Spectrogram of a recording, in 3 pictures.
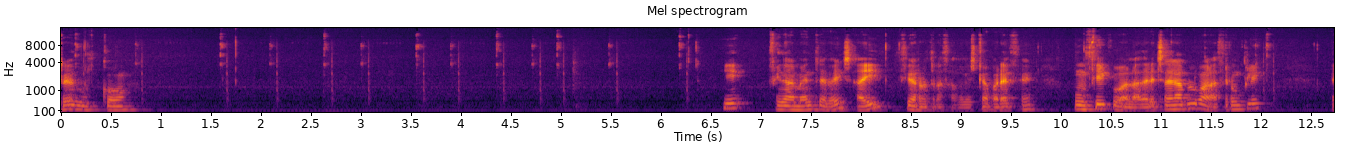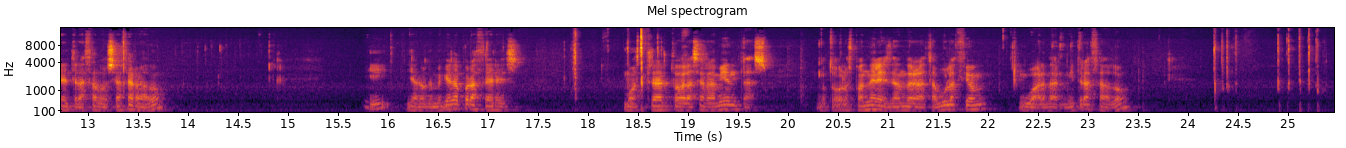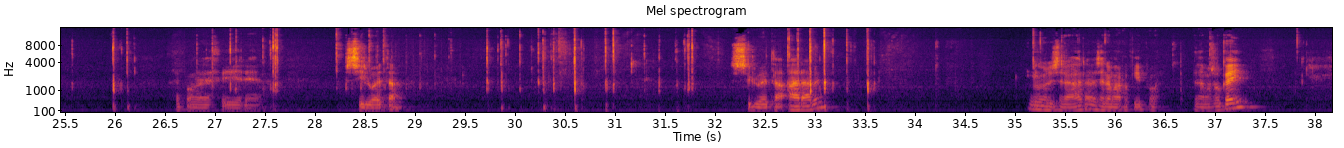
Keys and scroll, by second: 13.9 super+-, 18.5 Tab, 27.5 shift+_, 31.6 shift+space.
